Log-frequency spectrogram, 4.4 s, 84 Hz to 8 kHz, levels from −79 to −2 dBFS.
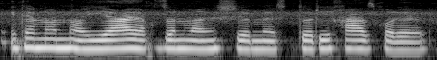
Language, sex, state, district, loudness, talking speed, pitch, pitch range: Bengali, female, Assam, Hailakandi, -20 LUFS, 95 wpm, 190 Hz, 185-200 Hz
